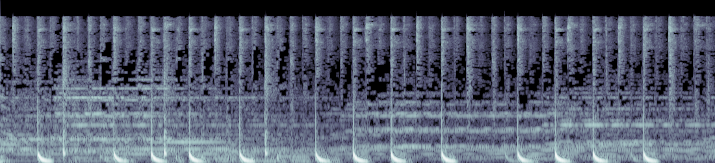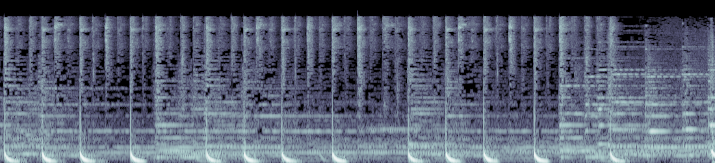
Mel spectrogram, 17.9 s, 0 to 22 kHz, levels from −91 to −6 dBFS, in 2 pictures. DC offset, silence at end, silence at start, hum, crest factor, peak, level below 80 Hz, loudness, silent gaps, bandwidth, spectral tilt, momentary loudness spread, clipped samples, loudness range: under 0.1%; 0 s; 0 s; none; 16 dB; -4 dBFS; -26 dBFS; -20 LUFS; none; 15 kHz; -4.5 dB/octave; 6 LU; under 0.1%; 1 LU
